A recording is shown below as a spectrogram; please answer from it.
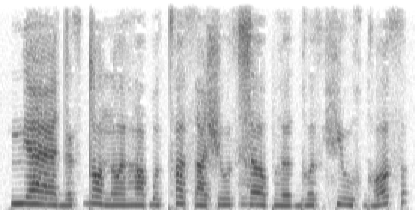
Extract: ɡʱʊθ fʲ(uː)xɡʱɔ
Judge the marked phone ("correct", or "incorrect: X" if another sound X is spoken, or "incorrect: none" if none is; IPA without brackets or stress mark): correct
